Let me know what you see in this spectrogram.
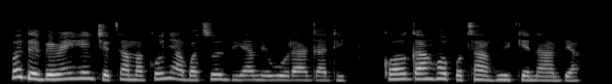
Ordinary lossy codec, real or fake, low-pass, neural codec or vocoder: MP3, 32 kbps; fake; 7.2 kHz; codec, 16 kHz, 4 kbps, FreqCodec, larger model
